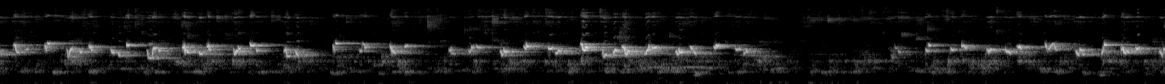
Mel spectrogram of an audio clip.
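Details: Yellow-vented bulbul singing in long continuous bursts: rapid chains of bright, down-slurred whistled notes tumbling over one another, a brief pause near the middle, then another fast burst; a faint high steady tone persists.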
